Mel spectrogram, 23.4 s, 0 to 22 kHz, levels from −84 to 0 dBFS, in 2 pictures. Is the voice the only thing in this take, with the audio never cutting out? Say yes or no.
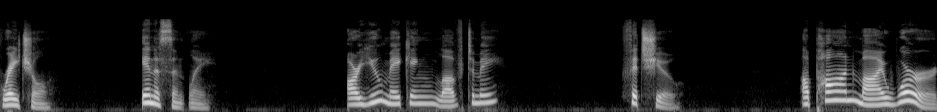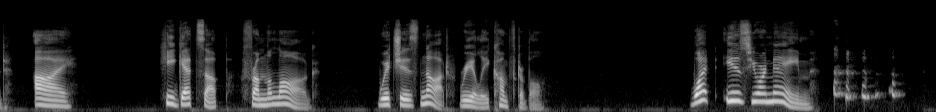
no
